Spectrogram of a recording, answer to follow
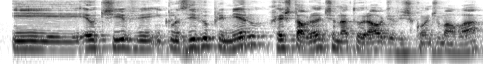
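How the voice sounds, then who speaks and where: A somewhat breathy man speaks with ordinary pitch variation amid audible room echo. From Brazil, Rio de Janeiro. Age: 60s. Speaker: therapist and yoga teacher. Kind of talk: personal storytelling interview.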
